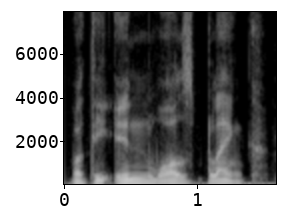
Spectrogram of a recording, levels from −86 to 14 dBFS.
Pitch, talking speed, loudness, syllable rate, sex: 110 Hz, 190 wpm, -16 LUFS, 3.4 syllables/s, male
